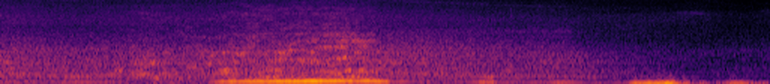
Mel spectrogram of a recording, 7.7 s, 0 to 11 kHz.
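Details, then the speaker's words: Isuzu Crosswind diesel, recently bought secondhand, also with slipping clutch, blow-by and white smoke, revved to about 3,000 rpm: low rumble swells then sags unevenly, engine shaking; faulty injection pump not fuelling steadily, needs overhaul. "so talagang ito po kailangan ko ring i-overhaul ang injection pump nito habang kanina pinipiga ko yung accelerator nito Nanginginig pa yung makina"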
